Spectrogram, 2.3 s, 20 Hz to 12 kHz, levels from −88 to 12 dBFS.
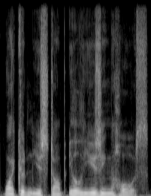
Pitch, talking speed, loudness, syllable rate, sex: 120 Hz, 210 wpm, -16 LUFS, 4.8 syllables/s, male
